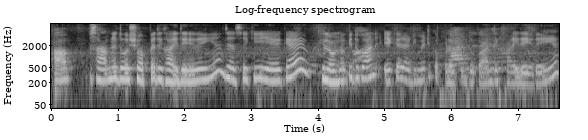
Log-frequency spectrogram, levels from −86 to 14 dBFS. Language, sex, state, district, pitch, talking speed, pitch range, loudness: Hindi, female, Chandigarh, Chandigarh, 245 Hz, 195 wpm, 225-260 Hz, -16 LUFS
